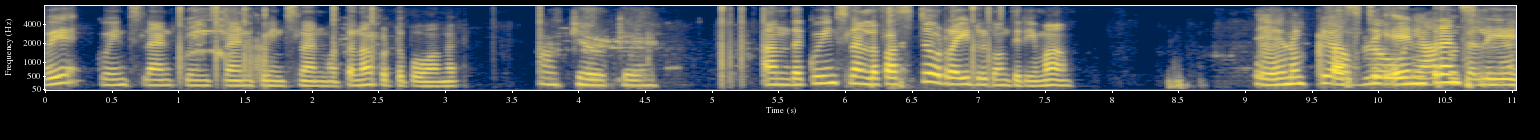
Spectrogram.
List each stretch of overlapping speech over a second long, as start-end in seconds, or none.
none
